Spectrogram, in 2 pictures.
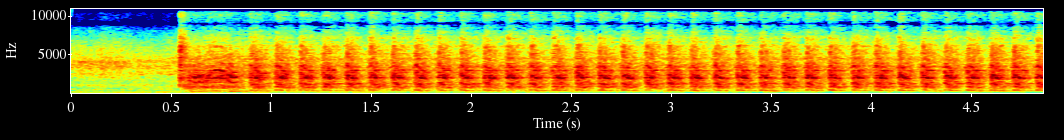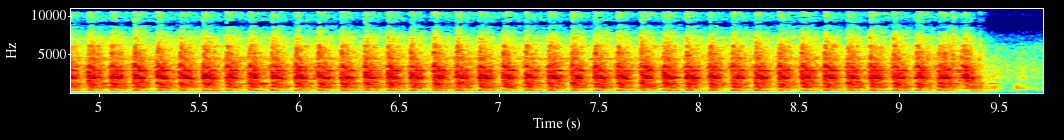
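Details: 2005 Ram 5.9 Cummins diesel, unrun for a couple of years, after replacing FASS lift pump filters; even cranking near three compression beats a second for nine seconds, never firing, fuel starvation as the lift pump isn't pumping or keeping up.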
